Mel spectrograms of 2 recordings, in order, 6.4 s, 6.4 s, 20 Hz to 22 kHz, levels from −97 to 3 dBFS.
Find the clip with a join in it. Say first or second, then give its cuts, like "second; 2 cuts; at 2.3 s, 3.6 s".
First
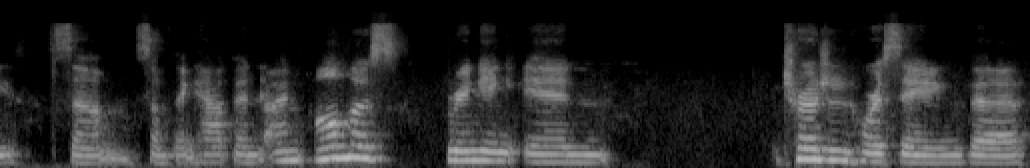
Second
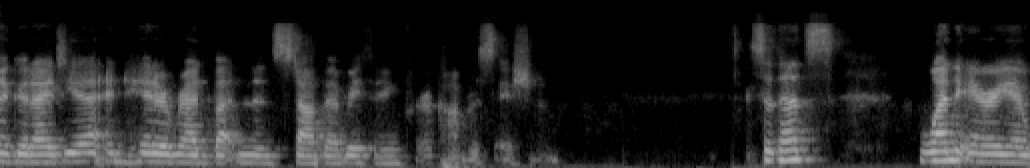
first; 1 cut; at 1.7 s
